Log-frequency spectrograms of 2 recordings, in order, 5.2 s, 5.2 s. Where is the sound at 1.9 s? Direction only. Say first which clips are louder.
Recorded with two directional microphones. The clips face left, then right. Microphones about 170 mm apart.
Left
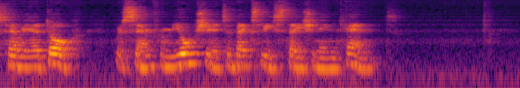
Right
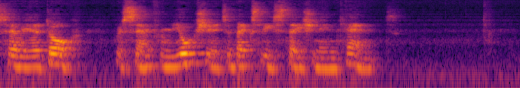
Left 2 dB; 20° left (ahead or behind).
